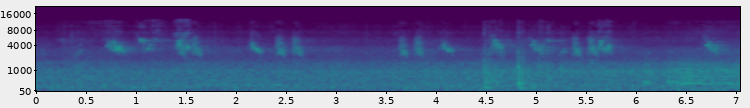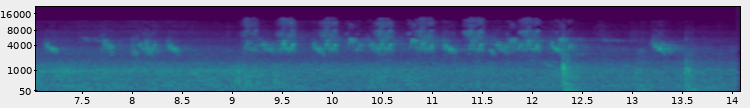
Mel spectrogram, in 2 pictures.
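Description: House sparrows chirping: short repeated chirps that come thickest about nine to eleven seconds in, over a steady background hum. A single sharp click near the end is the loudest sound.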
